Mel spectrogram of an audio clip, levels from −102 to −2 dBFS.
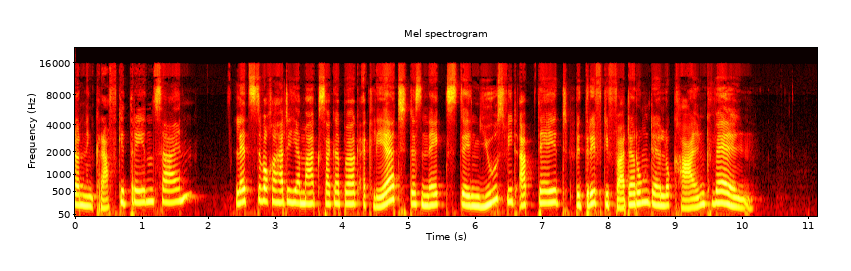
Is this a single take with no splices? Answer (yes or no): no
